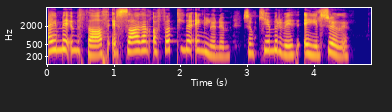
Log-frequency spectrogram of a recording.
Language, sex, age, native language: Icelandic, female, 20-29, Icelandic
